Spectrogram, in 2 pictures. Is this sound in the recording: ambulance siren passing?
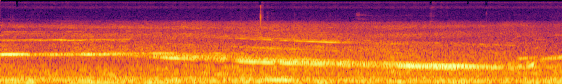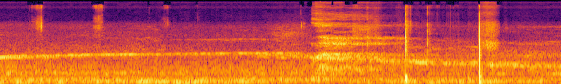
yes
